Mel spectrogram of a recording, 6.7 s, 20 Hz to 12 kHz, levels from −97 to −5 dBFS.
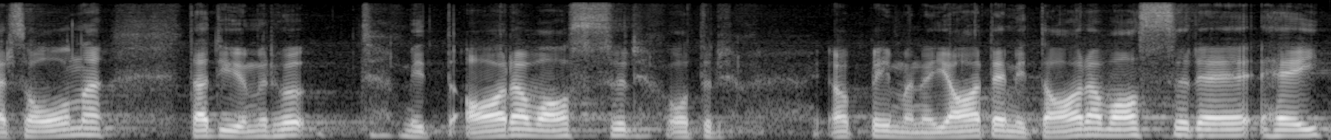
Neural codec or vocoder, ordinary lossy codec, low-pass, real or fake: none; none; 10.8 kHz; real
